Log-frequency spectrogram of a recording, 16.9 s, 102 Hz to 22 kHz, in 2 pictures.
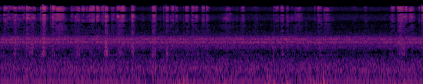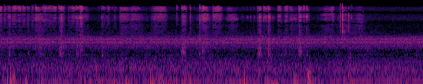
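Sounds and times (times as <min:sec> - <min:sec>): pen scratching on paper: 0:00.0 - 0:04.2, 0:05.5 - 0:06.5, 0:07.8 - 0:14.7.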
